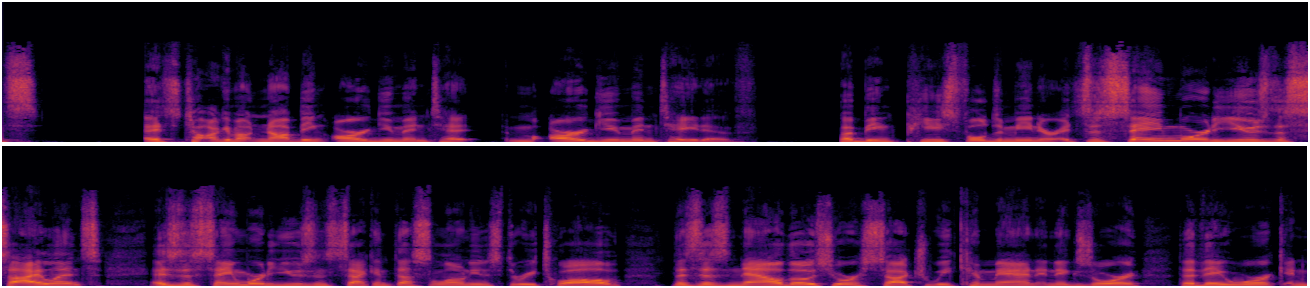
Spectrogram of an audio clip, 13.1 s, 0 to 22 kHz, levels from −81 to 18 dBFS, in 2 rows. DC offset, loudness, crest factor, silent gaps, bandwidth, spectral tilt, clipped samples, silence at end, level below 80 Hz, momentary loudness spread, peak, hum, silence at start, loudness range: under 0.1%; -24 LUFS; 24 dB; 0.49-0.71 s, 4.00-4.19 s; 16 kHz; -3.5 dB/octave; under 0.1%; 0 s; -64 dBFS; 8 LU; -2 dBFS; none; 0 s; 4 LU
